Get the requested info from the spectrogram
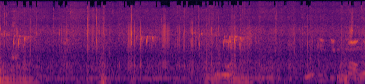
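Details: Giant honey bees at a small white wild nest said to hold plenty of honey: a steady low droning buzz with stacked harmonic tones, interrupted by sharp knocks and rustling handling noises.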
